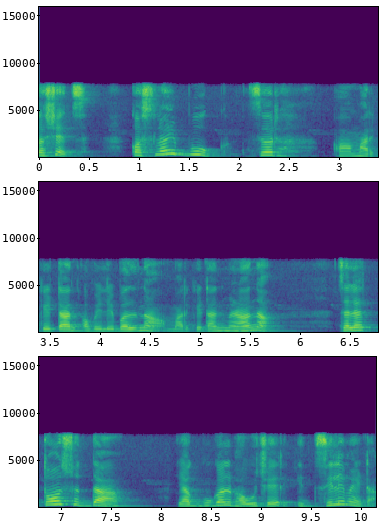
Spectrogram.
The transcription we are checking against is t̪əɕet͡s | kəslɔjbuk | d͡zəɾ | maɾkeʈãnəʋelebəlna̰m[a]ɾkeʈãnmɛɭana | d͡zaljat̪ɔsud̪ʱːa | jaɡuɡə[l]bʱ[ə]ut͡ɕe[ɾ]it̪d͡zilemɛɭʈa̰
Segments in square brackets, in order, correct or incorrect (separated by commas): correct, correct, incorrect, correct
